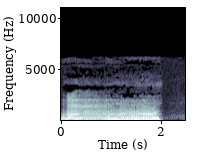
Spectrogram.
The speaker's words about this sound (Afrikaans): En die een opname wat ek maak, nou hoor ek die hond hier buiten by die venster.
